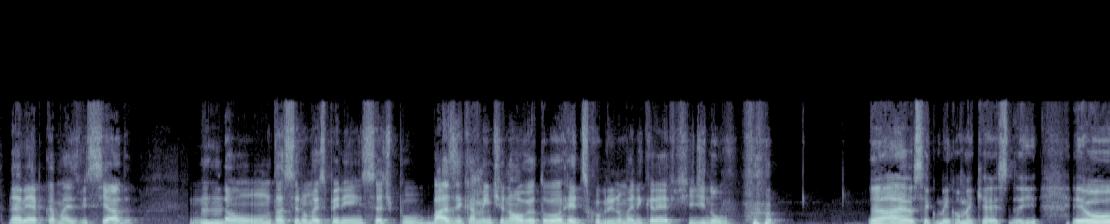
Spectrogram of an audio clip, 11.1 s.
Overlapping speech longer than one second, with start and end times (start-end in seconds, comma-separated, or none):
none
